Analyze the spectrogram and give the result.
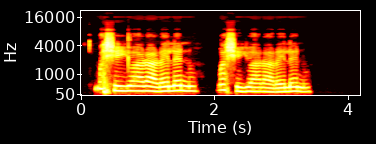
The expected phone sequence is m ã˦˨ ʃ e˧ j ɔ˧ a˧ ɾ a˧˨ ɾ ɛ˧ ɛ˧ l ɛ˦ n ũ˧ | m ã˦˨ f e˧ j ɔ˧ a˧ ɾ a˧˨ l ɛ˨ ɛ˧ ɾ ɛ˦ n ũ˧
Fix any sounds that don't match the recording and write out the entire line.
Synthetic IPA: m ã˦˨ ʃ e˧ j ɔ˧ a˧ ɾ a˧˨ ɾ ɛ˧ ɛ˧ l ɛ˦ n ũ˧ | m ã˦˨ ʃ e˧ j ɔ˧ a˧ ɾ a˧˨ ɾ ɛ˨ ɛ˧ l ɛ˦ n ũ˧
